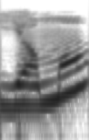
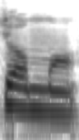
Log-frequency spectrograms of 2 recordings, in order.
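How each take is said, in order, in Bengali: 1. শব্দটি 'y' ধ্বনি দিয়ে শুরু হয়। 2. শব্দটি 'j' ধ্বনি দিয়ে শুরু হয়।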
